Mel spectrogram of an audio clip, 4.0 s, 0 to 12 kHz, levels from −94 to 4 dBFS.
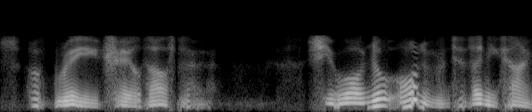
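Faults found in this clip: Robotic, buzzy speech throughout, nothing above 3.8 kHz. Codec 2 vocoder, heavy damage, fits 1.6 kbit/s mode: voice resynthesised from sine waves using pitch, voicing, energy and envelope only.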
